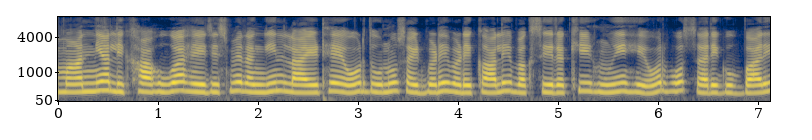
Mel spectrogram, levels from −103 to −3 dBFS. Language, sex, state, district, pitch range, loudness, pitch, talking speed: Hindi, female, Haryana, Jhajjar, 235-270 Hz, -15 LUFS, 250 Hz, 195 wpm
